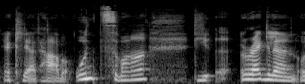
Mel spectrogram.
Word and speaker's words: Raglan: Also die richtige englische Aussprache wäre Lord Raglan. Demzufolge heißt es auch englischsprachig richtig Raglan oder Raglan Sleeves oder Raglan Construction oder wie auch immer.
